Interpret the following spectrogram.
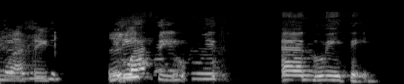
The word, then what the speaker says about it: Lethe: RI River um the river of forgetfulness it's Ley Ley Ley I've been saying Ley Le and Ley it's the same in Greek as one I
